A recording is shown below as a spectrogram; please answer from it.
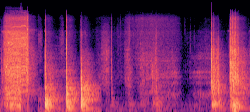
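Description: Carriage bolts being hammered into wood for a chicken meat shelter, heard as sharp, loud, close strikes at an irregular pace, with quieter scraping and handling between blows.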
